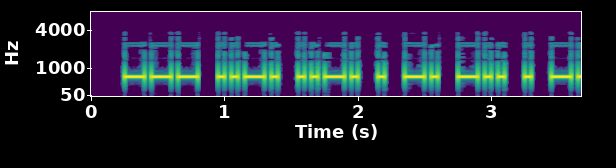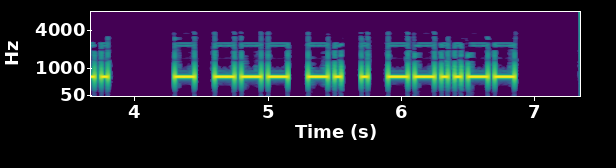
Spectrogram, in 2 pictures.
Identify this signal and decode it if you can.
Morse code, heard as a keyed tone, about 24 wpm, 700 Hz. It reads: OFFENDED TONE,
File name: 07-Chapter-07 24 WPM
